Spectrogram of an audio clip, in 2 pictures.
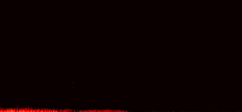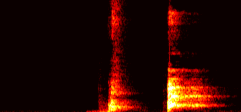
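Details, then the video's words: Quiet low grumbling from a Dalmatian opens, then silence, then two loud harsh barks in quick succession, the second stronger with a ringing tail. "Dalmatian Barking Sound Effect. A Dalmatian In Real Life Barking Will Make You Smile"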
